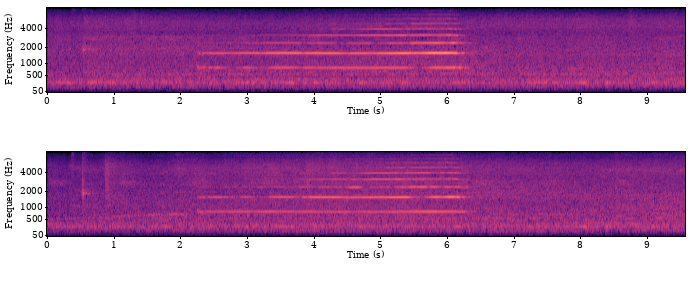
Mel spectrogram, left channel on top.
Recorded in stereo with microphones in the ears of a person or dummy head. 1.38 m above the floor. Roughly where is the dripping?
Right.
